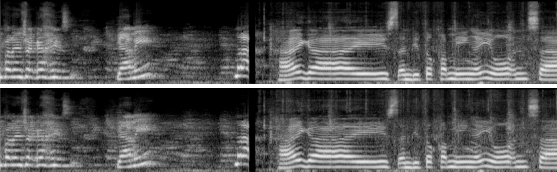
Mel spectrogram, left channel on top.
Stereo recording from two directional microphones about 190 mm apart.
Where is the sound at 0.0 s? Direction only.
25° left (ahead or behind).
